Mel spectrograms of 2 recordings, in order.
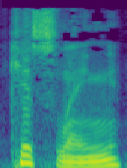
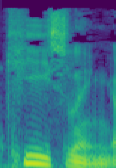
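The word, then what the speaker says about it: Kiesling: And it's Rebecca Kissling, by the way. – Oh, how did I say it? I'm sorry. Kissling. Okay.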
